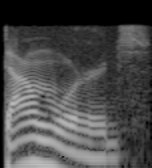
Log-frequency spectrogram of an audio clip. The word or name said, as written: downwards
